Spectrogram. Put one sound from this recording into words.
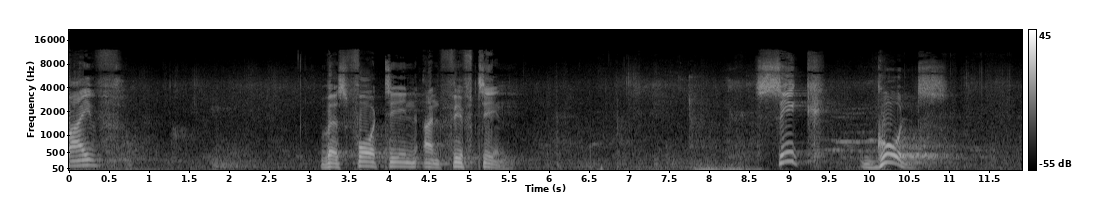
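A man preaches with emphasis into a microphone, pausing between phrases.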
